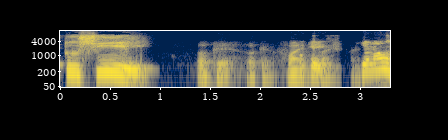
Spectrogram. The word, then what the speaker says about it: Tushil: up or behar people when they pronounce my name they said okay okay but those who have a good uh tongue influence over their communication they say to shield okay okay fine you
